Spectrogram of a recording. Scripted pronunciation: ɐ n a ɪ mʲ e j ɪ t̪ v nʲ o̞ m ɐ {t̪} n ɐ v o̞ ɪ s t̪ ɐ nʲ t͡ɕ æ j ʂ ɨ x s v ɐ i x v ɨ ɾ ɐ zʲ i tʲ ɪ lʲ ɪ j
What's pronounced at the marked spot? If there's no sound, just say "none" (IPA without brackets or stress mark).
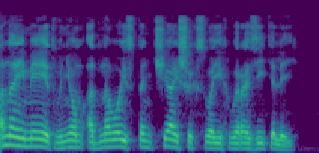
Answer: d̪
